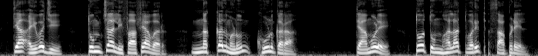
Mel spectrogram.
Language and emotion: Marathi, neutral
